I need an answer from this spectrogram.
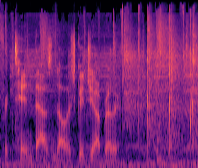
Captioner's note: applause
